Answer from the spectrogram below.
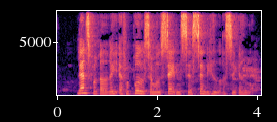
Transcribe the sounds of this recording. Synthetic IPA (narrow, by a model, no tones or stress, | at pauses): læn̰sfɒʁɛð̞ˠɐʁḭːʔæɐfɒ̽b̥ʁyːðˠl̩sɐmo̝ð̞̰ˠsd̥ɛ̰ːd̥n̩sːelsd̥en̰d̥iɦe̝ð̞̰ˠɒ̽se̝ɡ̥ɐhe̝ð̰ˠ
